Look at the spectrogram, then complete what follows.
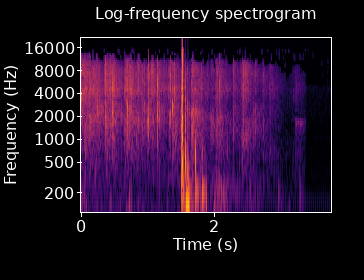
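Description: An audience breaks into applause, a dense crackling wash of many hands clapping with a few sharp louder claps midway, then thinning and dying away into silence.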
